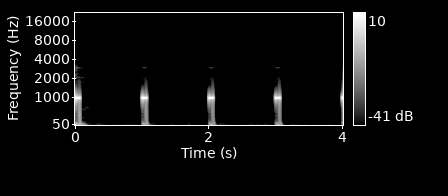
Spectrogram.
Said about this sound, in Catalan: Senyals horaris que marquen que són 2:15.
